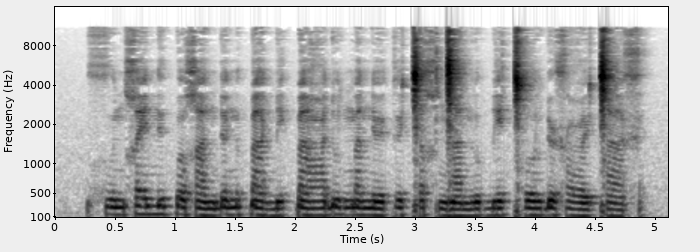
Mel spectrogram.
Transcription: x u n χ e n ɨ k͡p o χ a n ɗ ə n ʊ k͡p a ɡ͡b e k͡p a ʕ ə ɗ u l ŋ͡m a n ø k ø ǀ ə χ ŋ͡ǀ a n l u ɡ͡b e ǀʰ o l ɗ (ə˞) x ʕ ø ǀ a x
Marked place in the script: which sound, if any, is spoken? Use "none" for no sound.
ə˞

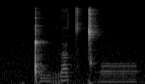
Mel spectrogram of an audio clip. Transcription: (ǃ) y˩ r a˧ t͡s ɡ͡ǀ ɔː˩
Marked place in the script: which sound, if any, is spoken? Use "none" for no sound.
ǃ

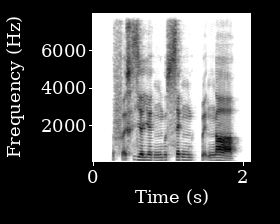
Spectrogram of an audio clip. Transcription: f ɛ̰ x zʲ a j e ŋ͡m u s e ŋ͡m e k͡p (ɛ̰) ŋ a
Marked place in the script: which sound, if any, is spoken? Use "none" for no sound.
ḛ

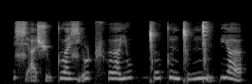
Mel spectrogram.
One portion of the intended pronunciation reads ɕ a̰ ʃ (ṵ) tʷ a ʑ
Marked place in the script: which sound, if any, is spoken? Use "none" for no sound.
ṵ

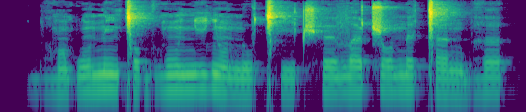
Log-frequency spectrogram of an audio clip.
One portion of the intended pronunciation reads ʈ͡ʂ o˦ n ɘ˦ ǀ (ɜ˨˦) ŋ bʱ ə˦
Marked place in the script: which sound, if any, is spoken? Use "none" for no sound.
ɜ˨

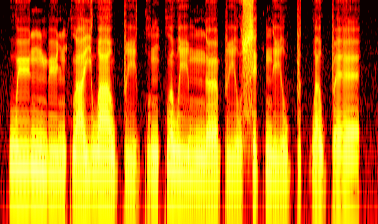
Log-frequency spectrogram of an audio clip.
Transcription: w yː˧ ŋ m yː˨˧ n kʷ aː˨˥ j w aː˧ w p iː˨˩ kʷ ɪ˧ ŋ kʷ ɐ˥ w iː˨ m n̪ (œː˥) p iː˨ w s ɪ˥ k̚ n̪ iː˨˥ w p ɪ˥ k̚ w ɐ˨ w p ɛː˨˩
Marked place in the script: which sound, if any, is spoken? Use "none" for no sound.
œː˨˥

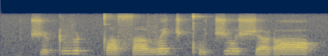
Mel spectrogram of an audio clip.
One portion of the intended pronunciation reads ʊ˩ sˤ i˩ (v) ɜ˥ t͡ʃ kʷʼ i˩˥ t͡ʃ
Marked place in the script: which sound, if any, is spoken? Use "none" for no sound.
v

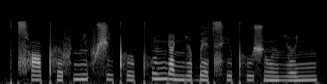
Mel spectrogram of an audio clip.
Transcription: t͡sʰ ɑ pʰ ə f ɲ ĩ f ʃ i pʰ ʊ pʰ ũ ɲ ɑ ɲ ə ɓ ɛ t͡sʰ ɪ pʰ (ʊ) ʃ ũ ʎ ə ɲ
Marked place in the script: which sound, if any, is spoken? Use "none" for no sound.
u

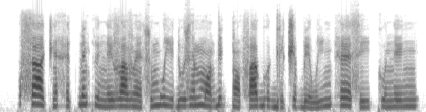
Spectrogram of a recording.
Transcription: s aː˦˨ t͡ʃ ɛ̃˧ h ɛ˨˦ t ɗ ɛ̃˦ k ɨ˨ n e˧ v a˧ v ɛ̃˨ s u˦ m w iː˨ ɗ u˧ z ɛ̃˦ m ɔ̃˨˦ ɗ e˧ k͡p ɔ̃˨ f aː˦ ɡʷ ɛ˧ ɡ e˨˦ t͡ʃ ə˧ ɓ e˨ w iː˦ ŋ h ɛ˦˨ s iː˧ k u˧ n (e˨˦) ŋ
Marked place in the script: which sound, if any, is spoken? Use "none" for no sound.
e˦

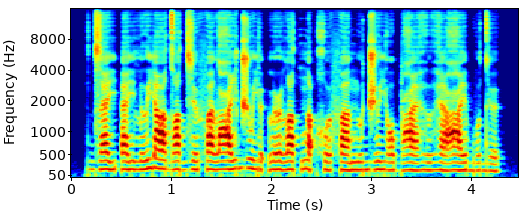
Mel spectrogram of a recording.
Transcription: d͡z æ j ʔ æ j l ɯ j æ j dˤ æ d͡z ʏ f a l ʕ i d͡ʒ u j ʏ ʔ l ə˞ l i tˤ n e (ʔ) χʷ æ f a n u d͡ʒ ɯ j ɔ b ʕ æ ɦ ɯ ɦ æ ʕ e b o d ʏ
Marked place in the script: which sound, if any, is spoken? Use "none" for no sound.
ʔ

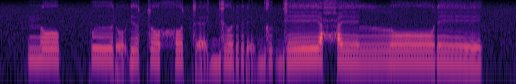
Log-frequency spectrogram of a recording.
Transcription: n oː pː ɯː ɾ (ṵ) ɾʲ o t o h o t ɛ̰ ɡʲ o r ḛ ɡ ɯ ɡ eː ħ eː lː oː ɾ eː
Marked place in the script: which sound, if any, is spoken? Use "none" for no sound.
o̰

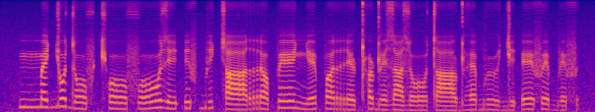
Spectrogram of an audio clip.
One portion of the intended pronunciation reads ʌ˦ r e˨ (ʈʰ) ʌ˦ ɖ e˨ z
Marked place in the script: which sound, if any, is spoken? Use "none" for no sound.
ʈʰ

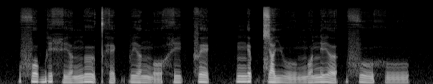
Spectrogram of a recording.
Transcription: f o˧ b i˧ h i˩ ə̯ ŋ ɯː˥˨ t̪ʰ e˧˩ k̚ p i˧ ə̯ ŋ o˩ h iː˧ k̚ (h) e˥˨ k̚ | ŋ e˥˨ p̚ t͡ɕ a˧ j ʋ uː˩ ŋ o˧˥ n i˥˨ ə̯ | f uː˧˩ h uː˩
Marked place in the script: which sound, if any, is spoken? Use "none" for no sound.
f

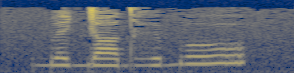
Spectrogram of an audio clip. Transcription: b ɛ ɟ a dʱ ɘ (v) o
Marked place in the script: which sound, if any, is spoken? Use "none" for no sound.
b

